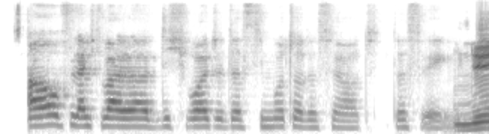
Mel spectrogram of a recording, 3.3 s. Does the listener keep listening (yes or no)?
no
